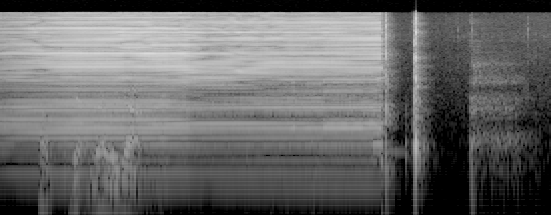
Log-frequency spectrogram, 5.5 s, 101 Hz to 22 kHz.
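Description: A Philips HR5272 flip-roll clock's alarm gives off a loud, steady electric buzz that runs for several seconds and then cuts off abruptly with a few clicks, and someone speaks briefly over the buzz.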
